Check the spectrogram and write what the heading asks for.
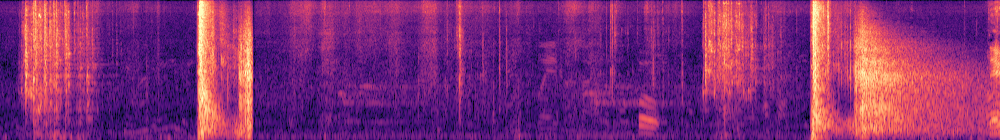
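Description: Two clay throws and shots. Each time the spring-loaded clay pigeon thrower releases with a short burst, and a shotgun shot follows about a second or two later. The first shot, about two seconds in, has a second crack close behind it. The second shot, about eight seconds in, is the loudest and rings out with a long fading echo.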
